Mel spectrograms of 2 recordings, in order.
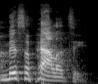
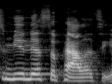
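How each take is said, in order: First: The word is pronounced in a distorted way. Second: The word is pronounced in the standard way. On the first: The speaker calls it wrong. "it's not municipality" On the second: The speaker calls it right. "It's municipality, okay?"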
